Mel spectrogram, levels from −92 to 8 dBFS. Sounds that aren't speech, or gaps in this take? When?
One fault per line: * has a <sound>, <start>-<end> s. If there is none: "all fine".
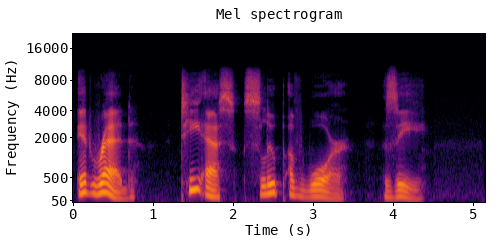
all fine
